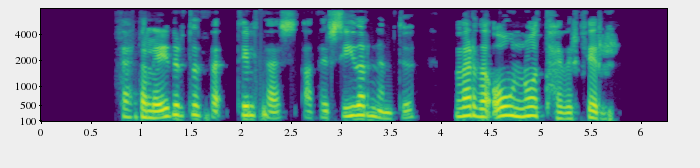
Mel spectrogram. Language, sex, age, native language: Icelandic, female, 40-49, Icelandic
